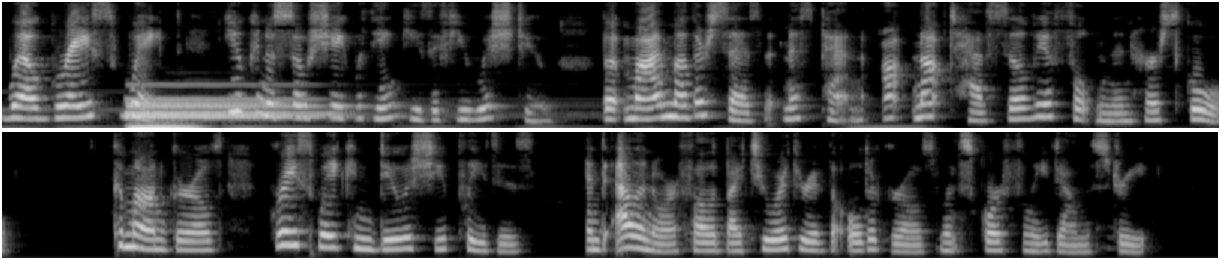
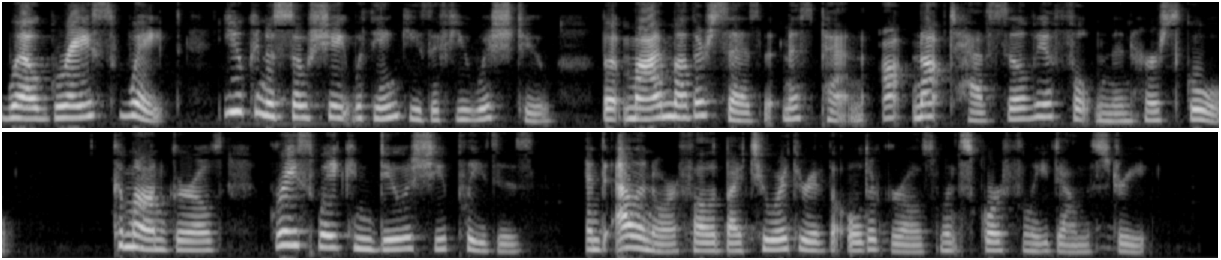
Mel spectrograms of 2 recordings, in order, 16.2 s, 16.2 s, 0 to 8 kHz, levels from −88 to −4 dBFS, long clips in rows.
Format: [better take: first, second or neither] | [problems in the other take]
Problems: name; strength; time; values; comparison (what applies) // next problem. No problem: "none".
second | noise reduction (classical method log-MMSE)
